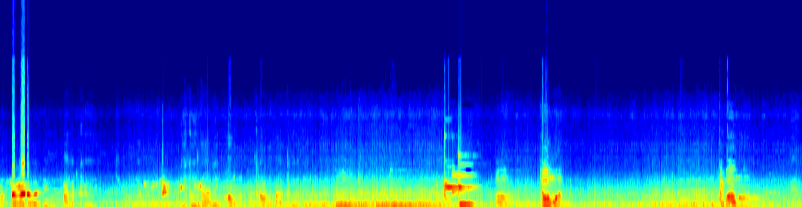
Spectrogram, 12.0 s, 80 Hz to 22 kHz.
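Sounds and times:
car cabin road noise: 0:00.0 - 0:12.0
bell-like chime: 0:06.7 - 0:07.2.

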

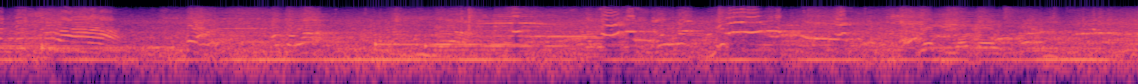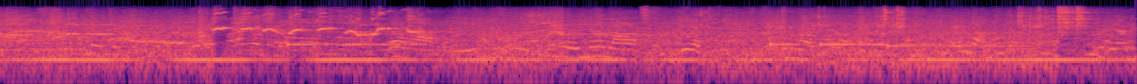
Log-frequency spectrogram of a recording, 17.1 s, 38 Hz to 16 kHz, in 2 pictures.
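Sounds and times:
low machine hum: 0:00.0 - 0:17.0
animals squealing: 0:03.7 - 0:11.9.

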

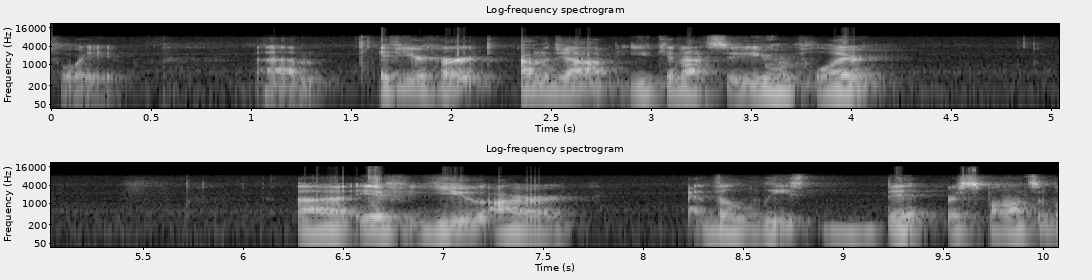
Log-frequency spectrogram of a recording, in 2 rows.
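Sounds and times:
man speaking: 0:00.0 - 0:00.4, 0:01.0 - 0:04.3, 0:06.2 - 0:10.0.

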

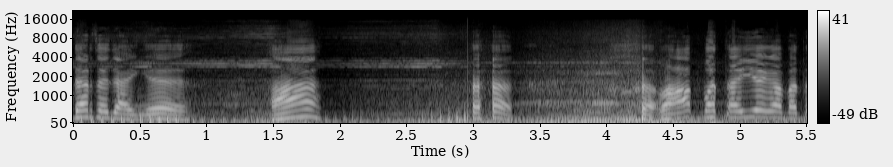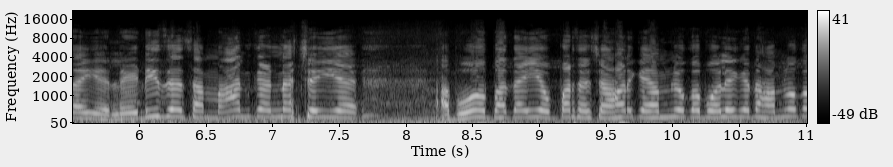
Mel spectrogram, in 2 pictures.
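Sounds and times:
road noise: 0:00.0 - 0:11.0
motorcycle engine pulling away: 0:03.1 - 0:07.5.

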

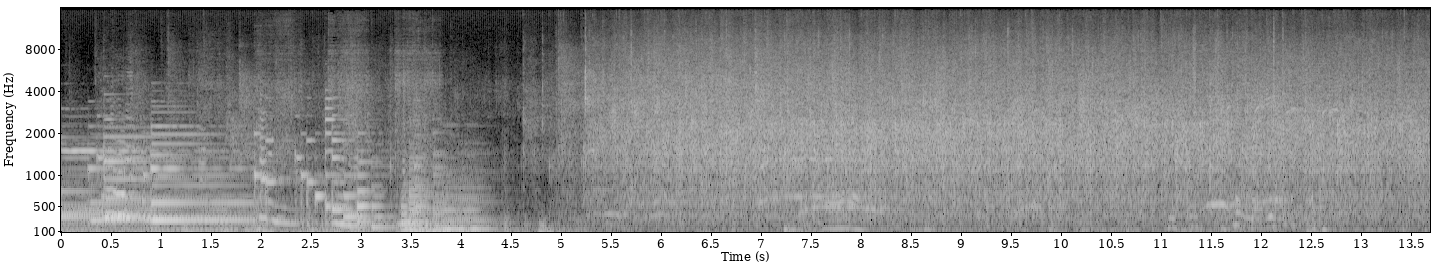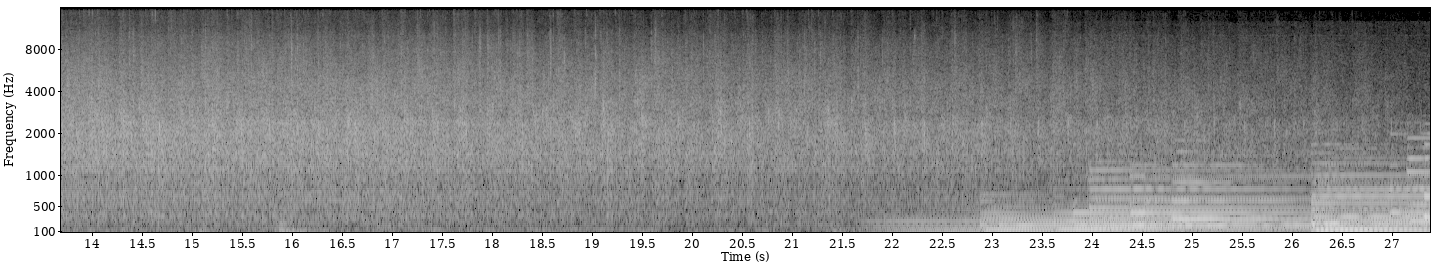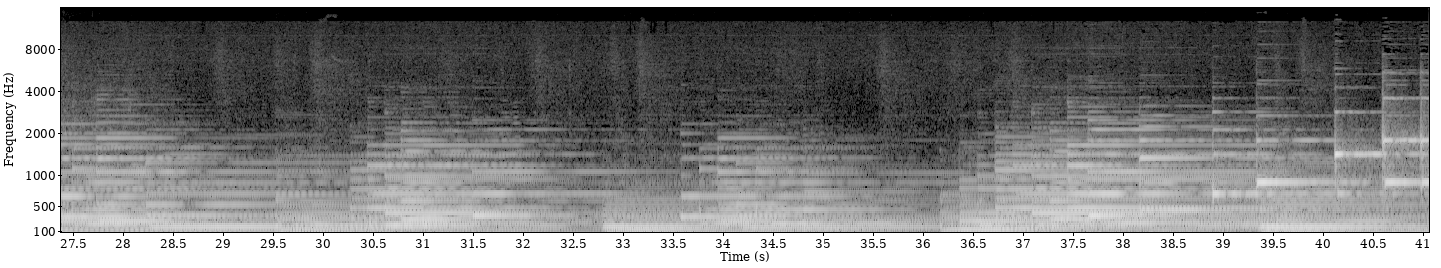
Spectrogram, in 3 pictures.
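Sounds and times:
music: 0:00.0 - 0:04.4, 0:21.6 - 0:41.0
audience applauding: 0:00.4 - 0:27.2.

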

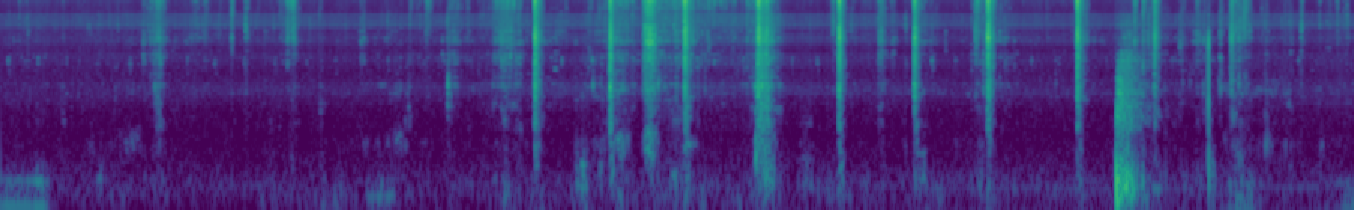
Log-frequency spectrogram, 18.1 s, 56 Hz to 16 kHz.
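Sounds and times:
heavy thud: 0:14.9 - 0:15.4.

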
